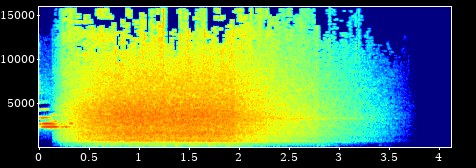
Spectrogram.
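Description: A brief high ping at the start, then a soft rushing noise that swells for about a second and fades away over the next two, ending in silence.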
